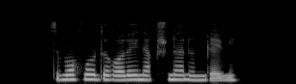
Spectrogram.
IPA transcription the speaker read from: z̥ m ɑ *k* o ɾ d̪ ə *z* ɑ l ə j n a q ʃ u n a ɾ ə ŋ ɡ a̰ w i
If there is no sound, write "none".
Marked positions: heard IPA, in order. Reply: x, ɣ

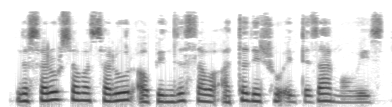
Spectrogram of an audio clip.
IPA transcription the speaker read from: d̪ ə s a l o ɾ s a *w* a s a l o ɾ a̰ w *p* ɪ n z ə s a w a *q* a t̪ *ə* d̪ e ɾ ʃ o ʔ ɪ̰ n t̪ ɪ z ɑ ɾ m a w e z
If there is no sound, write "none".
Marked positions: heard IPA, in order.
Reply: w, p, ʔ, ə

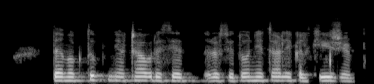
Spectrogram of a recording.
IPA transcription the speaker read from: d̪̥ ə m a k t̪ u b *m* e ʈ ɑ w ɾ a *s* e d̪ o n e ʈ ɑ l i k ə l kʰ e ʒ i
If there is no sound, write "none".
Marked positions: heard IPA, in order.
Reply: n, s

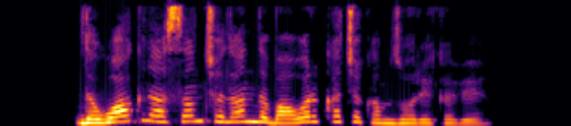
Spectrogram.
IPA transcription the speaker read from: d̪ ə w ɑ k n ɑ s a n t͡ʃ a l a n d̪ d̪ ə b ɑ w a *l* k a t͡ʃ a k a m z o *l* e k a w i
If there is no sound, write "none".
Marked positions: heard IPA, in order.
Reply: ɾ, ɾ

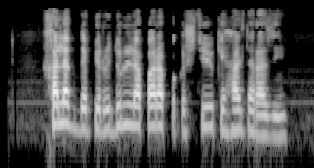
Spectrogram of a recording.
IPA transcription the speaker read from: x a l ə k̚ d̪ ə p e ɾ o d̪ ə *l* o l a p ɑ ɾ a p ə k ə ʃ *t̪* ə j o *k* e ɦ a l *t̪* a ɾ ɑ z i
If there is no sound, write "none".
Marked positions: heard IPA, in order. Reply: l, t̪, k, t̪

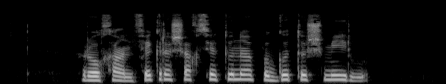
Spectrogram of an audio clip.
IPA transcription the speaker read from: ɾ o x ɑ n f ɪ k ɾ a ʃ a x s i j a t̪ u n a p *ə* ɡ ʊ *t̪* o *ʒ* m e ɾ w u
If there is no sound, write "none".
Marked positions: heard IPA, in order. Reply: ə, t̪, ʃ

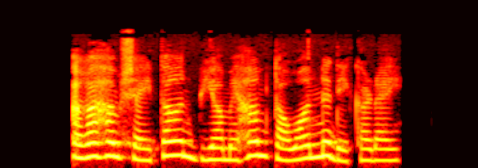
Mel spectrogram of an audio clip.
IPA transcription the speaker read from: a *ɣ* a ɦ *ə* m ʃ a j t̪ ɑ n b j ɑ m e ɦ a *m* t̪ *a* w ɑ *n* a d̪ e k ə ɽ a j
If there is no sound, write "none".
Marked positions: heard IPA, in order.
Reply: ɣ, a, m, ɑ, nː

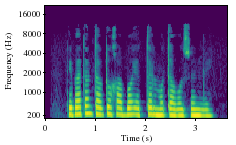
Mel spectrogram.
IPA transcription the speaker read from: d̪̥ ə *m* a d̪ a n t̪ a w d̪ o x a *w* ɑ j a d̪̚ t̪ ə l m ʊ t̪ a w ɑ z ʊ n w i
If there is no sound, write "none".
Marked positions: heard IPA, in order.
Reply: b, b

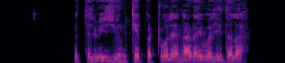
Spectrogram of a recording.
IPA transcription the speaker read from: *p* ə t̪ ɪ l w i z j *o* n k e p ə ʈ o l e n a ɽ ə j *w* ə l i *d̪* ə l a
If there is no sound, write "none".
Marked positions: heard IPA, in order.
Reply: p, u, w, d̪

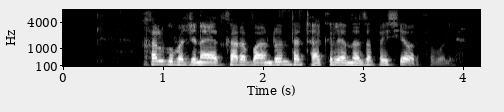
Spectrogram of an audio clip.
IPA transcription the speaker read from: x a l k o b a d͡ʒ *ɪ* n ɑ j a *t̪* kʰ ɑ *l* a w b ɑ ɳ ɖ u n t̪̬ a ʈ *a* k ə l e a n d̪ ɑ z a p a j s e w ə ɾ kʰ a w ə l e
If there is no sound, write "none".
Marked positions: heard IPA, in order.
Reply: ɪ, t̪, ɾ, ɑ

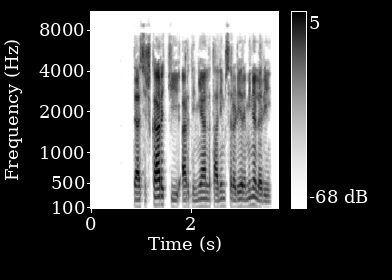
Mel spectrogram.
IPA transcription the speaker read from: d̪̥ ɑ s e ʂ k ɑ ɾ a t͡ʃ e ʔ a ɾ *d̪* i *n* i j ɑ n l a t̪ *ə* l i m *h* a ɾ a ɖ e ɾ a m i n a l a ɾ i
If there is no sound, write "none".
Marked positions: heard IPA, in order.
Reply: d̪, n, ɑ, s

